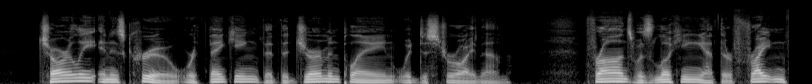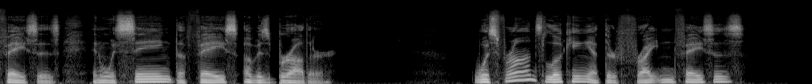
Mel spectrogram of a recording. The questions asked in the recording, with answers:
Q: Was Franz looking at their frightened faces?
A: Yes, Franz was looking at their frightened faces.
